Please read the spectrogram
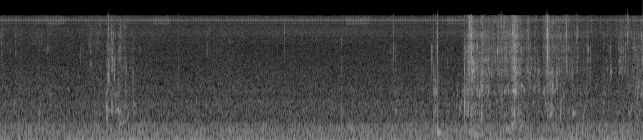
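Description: Water splashing and sloshing as a hooked fish is played at the surface: a brief splash about a second in, then a quick run of splashes near the end.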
